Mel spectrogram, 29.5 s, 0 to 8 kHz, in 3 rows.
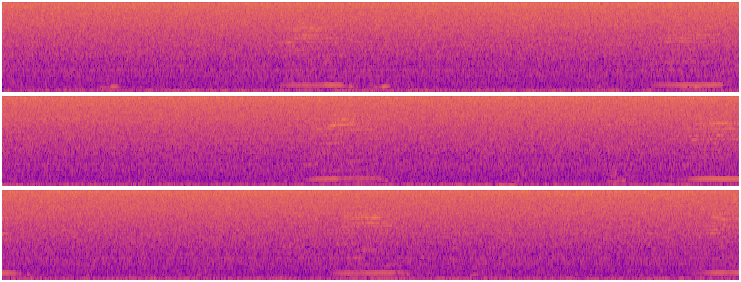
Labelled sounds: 3.6	3.9	humpback whale, 1.9 to 2.0 kHz
14.1	14.7	humpback whale, 0.80 to 3.0 kHz
19.1	19.6	humpback whale, 3.0 to 3.2 kHz
24.3	24.8	humpback whale, 2.9 to 3.1 kHz

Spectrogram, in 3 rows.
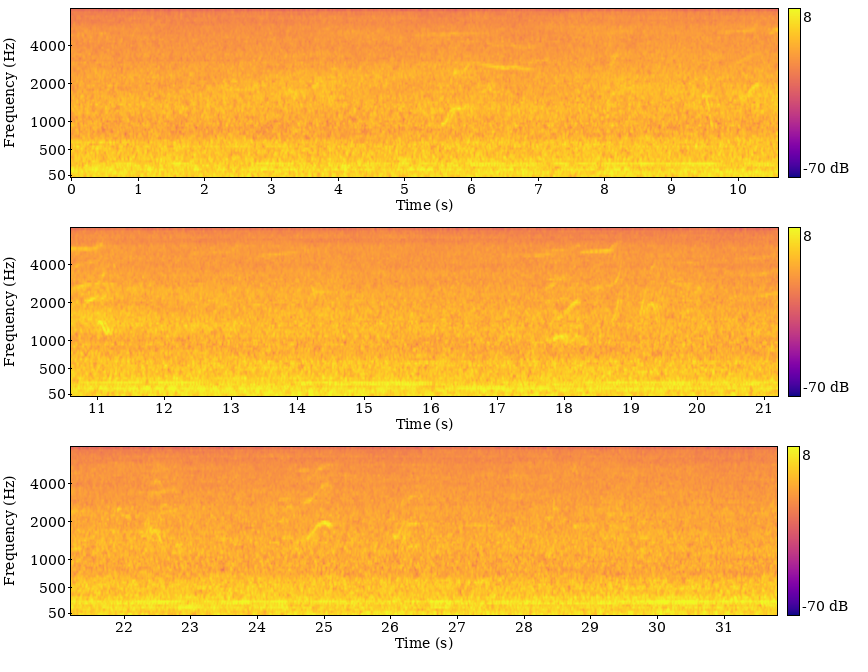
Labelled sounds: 10.4	11.2	killer whale, southern resident, 1.2 to 6.3 kHz
17.5	18.8	killer whale, southern resident, 0.99 to 6.1 kHz
24.6	25.2	killer whale, southern resident, 1.5 to 5.8 kHz

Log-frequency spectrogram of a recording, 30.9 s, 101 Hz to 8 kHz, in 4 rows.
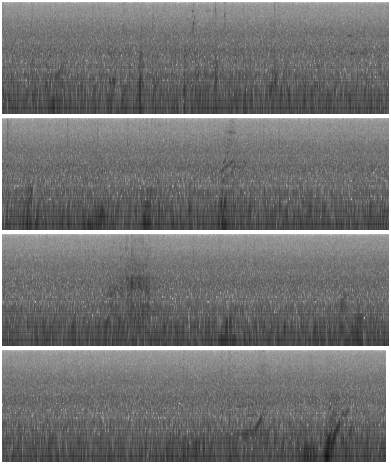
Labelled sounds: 28.0	28.4	humpback whale, 0.28 to 0.58 kHz

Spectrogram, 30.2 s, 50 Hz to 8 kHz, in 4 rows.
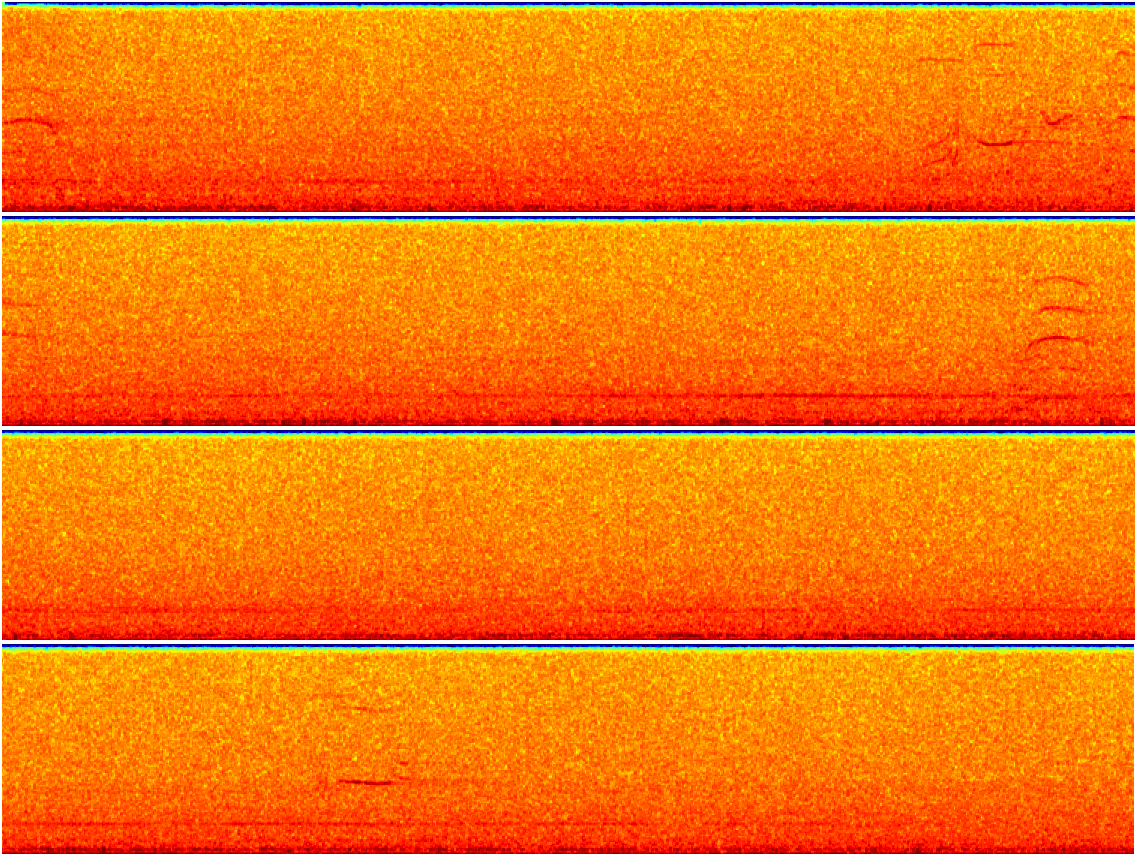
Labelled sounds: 6.1	7.2	killer whale, 1.2 to 4.0 kHz
14.2	14.9	killer whale, 0.71 to 5.7 kHz
24.8	25.4	killer whale, 2.0 to 3.5 kHz

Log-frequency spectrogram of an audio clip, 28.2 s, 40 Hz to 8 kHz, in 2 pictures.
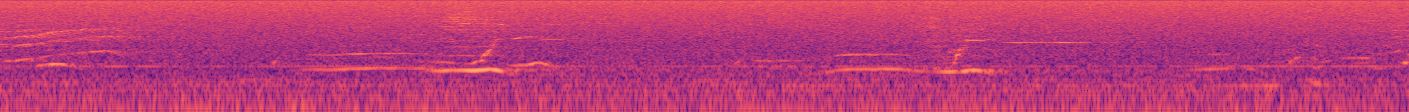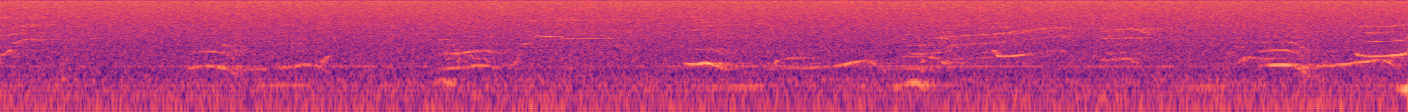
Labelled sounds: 0.0	1.2	humpback whale, 0.80 to 2.2 kHz
4.4	5.7	humpback whale, 0.90 to 3.5 kHz
9.6	10.8	humpback whale, 0.99 to 1.3 kHz
14.2	14.6	humpback whale, 0.99 to 2.5 kHz
19.4	20.1	humpback whale, 1.2 to 1.5 kHz
23.4	24.8	humpback whale, 0.99 to 2.2 kHz
25.2	25.6	humpback whale, 1.7 to 2.1 kHz
27.7	28.1	humpback whale, 2.2 to 2.5 kHz

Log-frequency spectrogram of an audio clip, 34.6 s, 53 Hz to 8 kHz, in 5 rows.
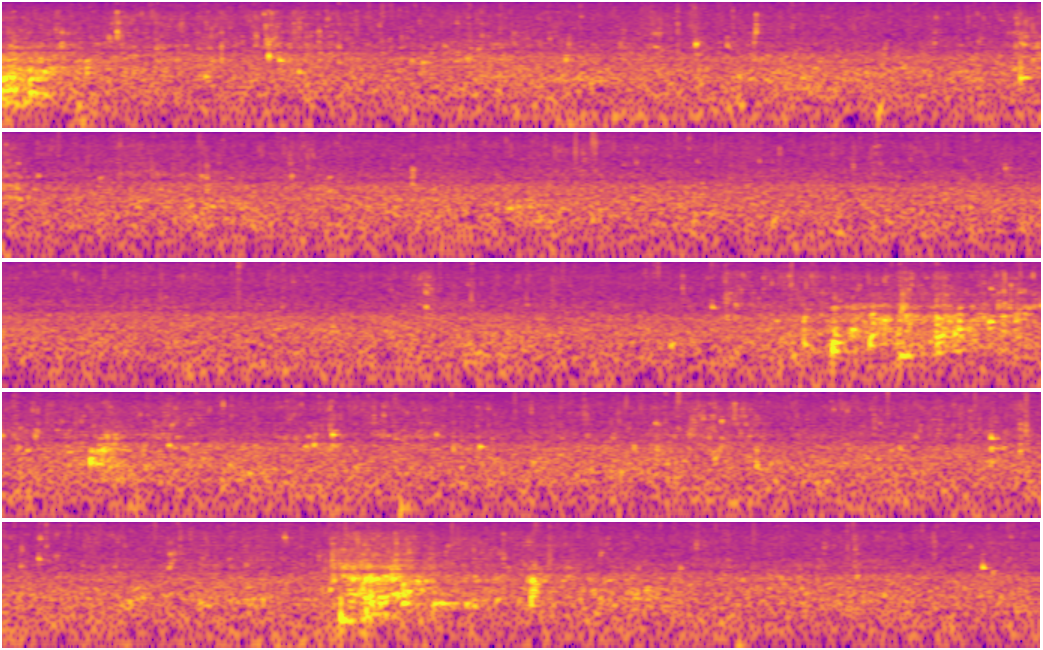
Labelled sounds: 20.7	20.9	water noise, 1.2 to 1.9 kHz
30.2	30.4	water noise, 0.78 to 1.0 kHz

